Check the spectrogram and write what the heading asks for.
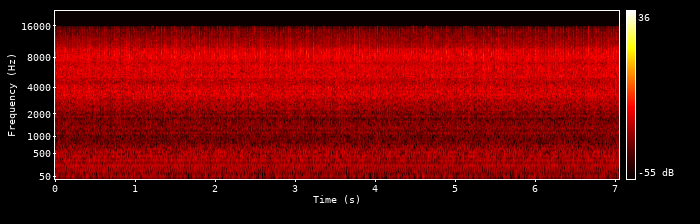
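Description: Small battery-powered pen-style pet trimmer running with a steady buzz, worked over a dog's paw and nail.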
